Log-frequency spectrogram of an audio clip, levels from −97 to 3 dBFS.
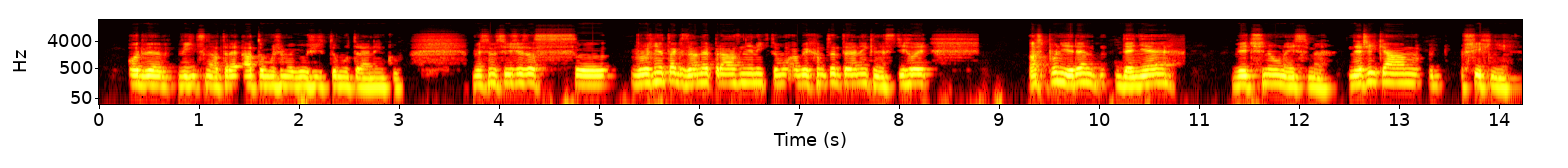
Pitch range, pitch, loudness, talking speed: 130-155 Hz, 145 Hz, -21 LUFS, 135 wpm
